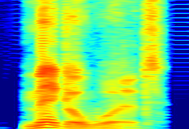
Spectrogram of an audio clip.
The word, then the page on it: megawatt: British English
